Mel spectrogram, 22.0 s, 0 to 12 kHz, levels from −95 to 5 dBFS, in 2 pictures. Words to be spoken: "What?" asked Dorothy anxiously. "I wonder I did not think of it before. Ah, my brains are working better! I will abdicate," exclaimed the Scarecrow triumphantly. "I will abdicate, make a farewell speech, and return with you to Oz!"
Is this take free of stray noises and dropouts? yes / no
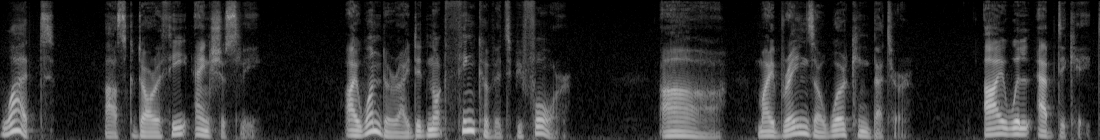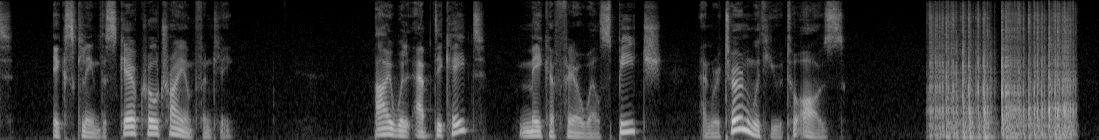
no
